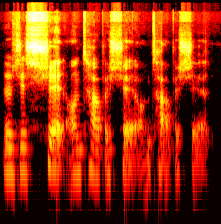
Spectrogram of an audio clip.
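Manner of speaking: usual speaking voice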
